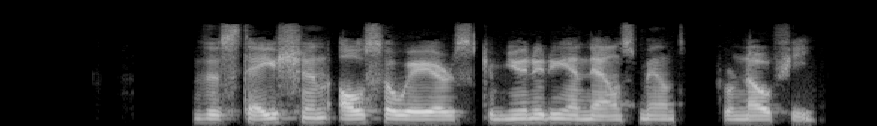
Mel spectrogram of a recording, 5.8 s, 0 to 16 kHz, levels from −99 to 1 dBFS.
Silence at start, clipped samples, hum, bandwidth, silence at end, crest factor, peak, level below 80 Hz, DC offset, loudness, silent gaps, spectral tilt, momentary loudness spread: 1.3 s; under 0.1%; none; 8 kHz; 0.45 s; 18 dB; -6 dBFS; -70 dBFS; under 0.1%; -24 LUFS; 4.58-4.76 s; -4.5 dB/octave; 14 LU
